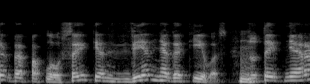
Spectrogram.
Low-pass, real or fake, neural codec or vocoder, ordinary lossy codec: 7.2 kHz; real; none; MP3, 48 kbps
